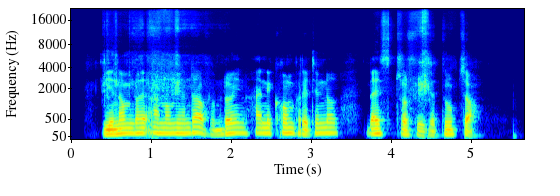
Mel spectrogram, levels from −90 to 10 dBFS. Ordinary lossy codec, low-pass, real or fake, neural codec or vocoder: none; none; fake; codec, 44.1 kHz, 7.8 kbps, DAC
